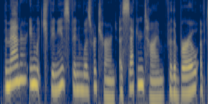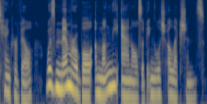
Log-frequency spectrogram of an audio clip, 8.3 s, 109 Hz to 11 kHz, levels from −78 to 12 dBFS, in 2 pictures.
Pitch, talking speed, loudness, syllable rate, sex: 195 Hz, 175 wpm, -17 LUFS, 5.3 syllables/s, female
